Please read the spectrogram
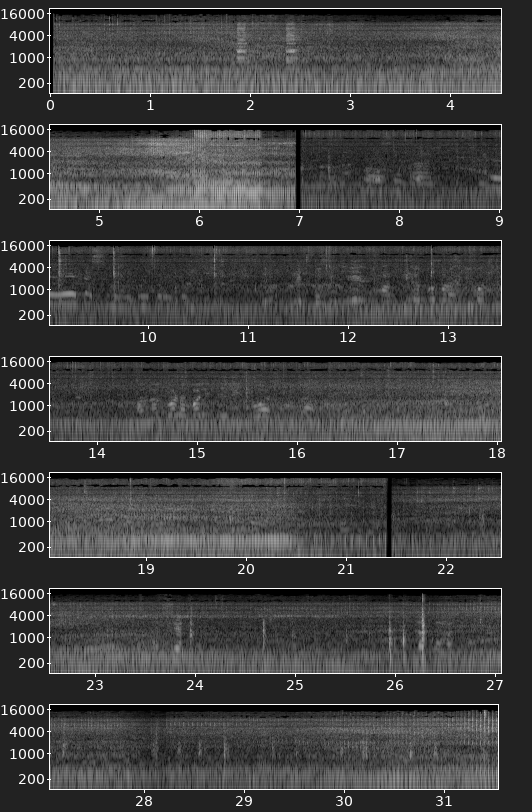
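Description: Road traffic: cars, motorbikes and auto-rickshaws running past, loudest about six seconds in, cut off suddenly about seven seconds in. Quieter outdoor ambience follows, with voices and a steady hum.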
